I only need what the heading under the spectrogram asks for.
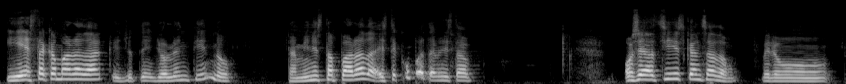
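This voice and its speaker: Mellow-voiced Mexican woman telling stories. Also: mid-range voice, normal speed. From Puebla, Mexico. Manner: animated, slangy, acts out other people's lines. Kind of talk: casual chat, storytelling.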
